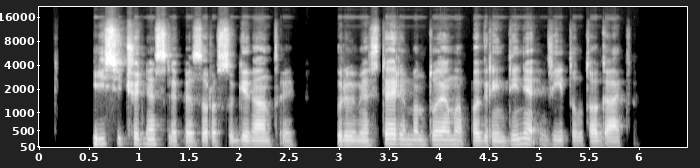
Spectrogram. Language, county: Lithuanian, Vilnius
